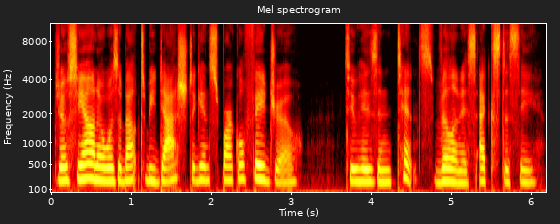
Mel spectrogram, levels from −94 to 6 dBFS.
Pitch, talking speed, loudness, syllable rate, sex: 215 Hz, 125 wpm, -18 LUFS, 4.7 syllables/s, female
